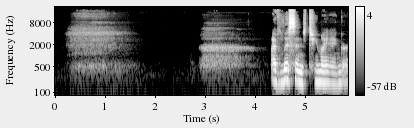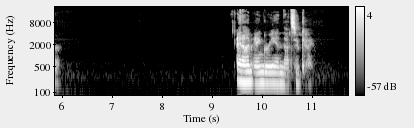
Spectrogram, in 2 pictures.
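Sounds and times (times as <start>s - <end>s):
deep breath: 0.2s - 1.8s, 2.9s - 4.2s
speech: 4.3s - 6.0s, 9.5s - 11.1s.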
